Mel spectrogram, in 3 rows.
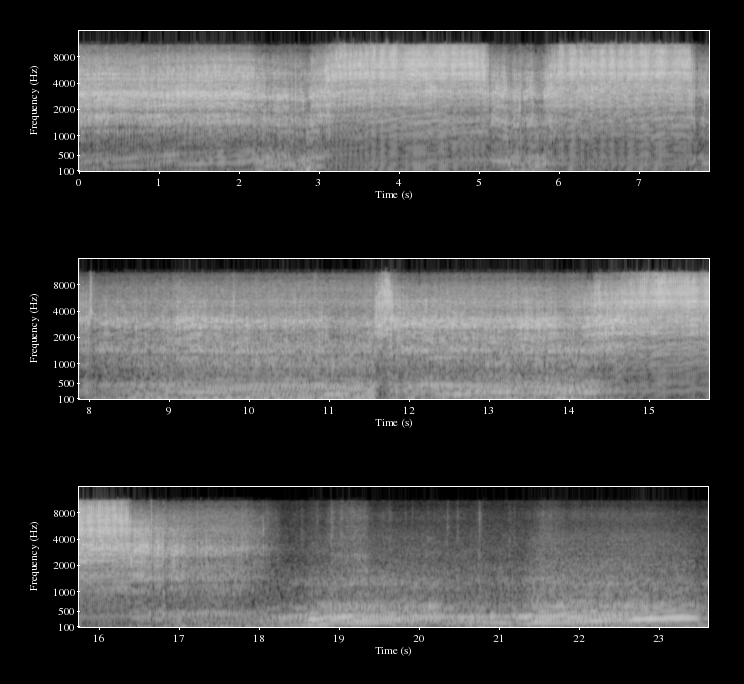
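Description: Loud, close engine note of a Walkinshaw Performance VXR8 revving and accelerating through repeated gear changes, sustained and roaring throughout with no voices.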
